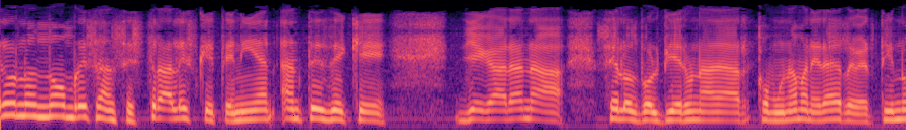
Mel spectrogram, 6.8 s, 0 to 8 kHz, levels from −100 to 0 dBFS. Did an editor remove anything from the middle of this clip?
yes; 2 cuts; at 4.5 s, 5.7 s

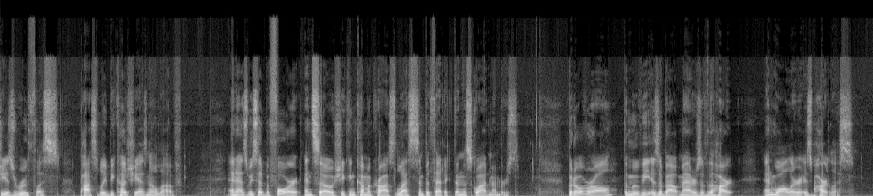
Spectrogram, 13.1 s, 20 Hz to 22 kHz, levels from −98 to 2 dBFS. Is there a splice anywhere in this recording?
yes; 2 cuts; at 4.5 s, 12.2 s

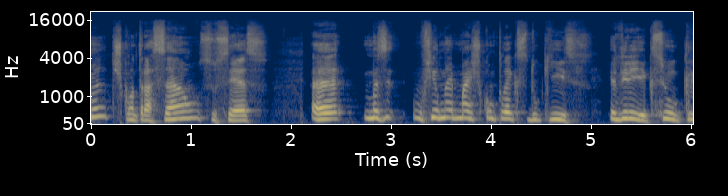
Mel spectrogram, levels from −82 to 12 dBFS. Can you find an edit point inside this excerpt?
yes; 2 cuts; at 2.1 s, 5.0 s

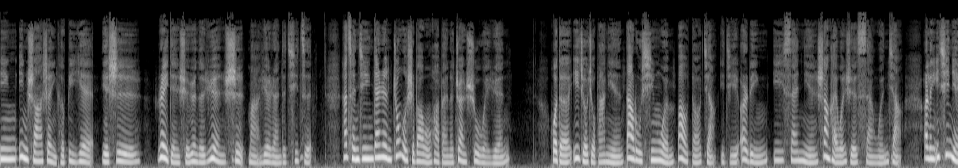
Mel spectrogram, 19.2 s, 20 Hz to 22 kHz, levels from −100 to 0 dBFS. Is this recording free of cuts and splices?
no; 1 cut; at 1.9 s

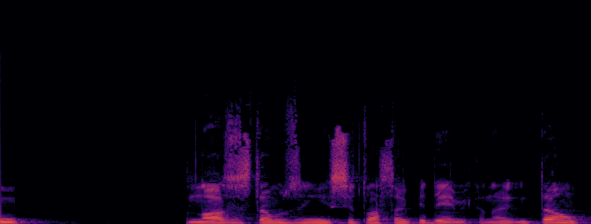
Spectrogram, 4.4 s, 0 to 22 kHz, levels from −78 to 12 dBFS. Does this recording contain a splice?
yes; 1 cut; at 1.4 s

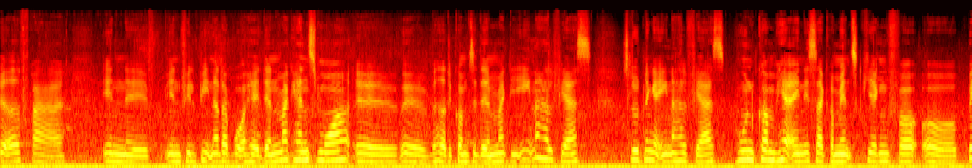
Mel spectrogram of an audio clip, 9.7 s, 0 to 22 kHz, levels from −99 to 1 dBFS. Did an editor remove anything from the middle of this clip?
yes; 2 cuts; at 3.9 s, 7.3 s

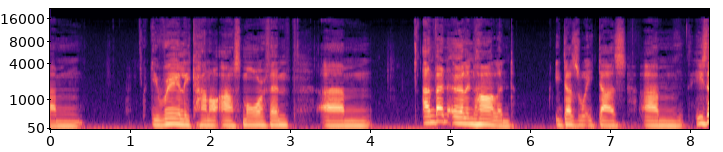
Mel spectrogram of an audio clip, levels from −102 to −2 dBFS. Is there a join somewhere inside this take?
yes; 1 cut; at 7.2 s

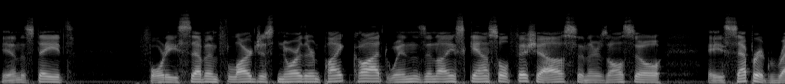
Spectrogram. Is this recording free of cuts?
yes; 0 cuts

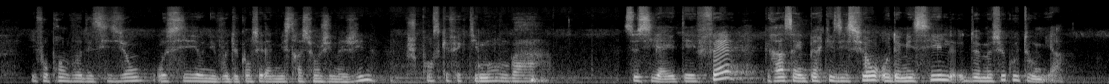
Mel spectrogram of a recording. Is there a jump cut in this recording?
yes; 1 cut; at 6.2 s

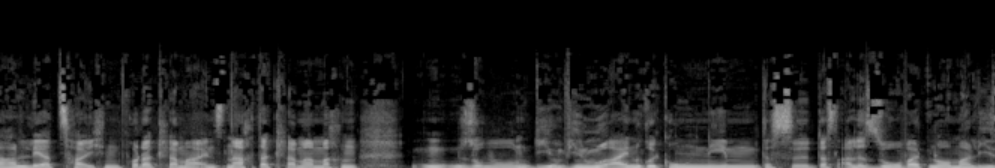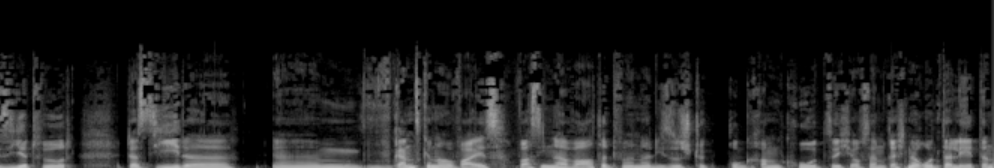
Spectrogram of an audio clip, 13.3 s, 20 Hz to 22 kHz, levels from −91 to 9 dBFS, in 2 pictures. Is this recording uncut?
yes; 0 cuts

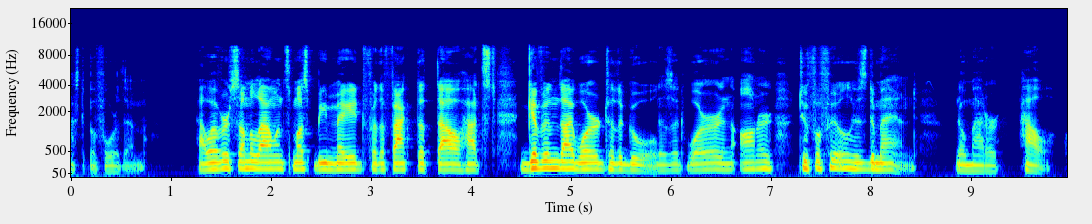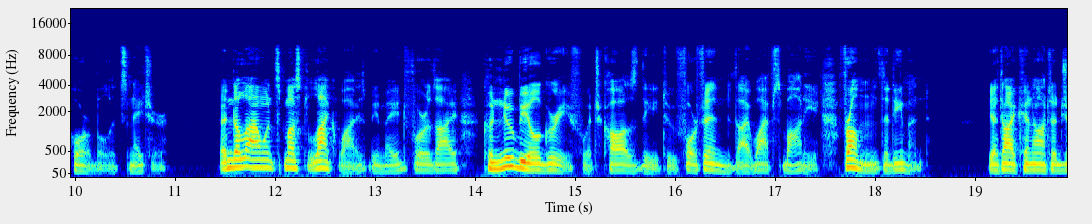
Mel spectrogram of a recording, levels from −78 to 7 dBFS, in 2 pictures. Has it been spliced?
yes; 1 cut; at 5.9 s

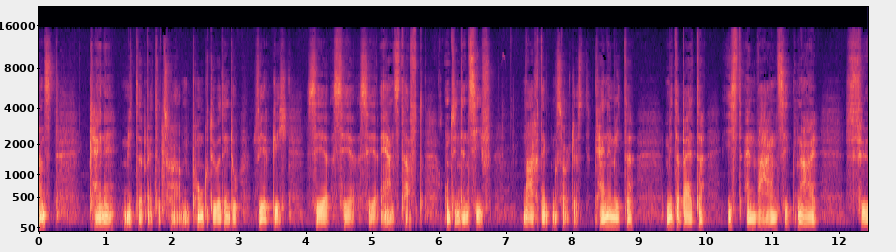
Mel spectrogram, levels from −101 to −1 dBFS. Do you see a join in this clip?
no; 0 cuts

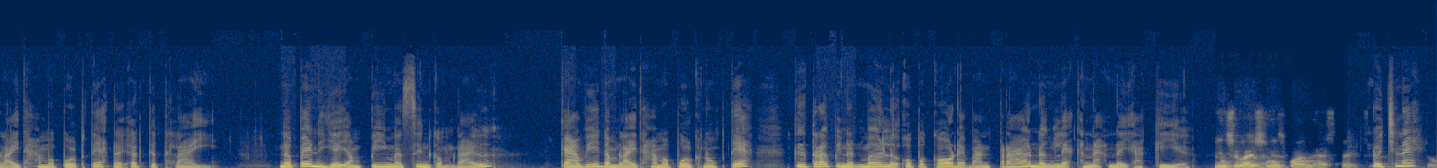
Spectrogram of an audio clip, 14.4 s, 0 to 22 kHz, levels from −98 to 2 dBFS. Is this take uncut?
no; 1 cut; at 12.2 s

